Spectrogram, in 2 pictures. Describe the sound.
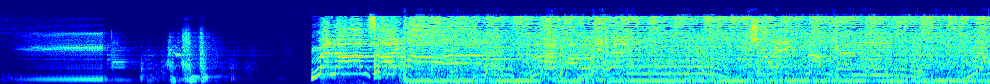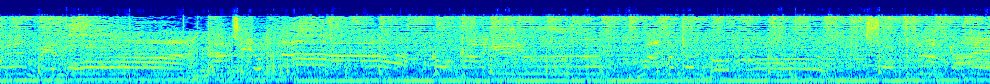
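After a few quiet seconds, a band's cover of a song crashes in loud and close, with heavily distorted guitars, a pounding low end and shouted vocals driving on without pause.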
